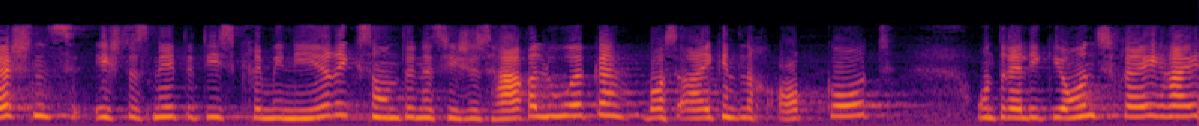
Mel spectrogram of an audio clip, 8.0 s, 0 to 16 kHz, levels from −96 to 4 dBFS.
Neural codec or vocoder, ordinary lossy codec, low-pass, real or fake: none; none; 7.2 kHz; real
